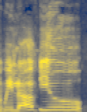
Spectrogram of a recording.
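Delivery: slow sing-song love to the dog; doting pet talk. Real, not acted. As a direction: croon it to the dog. Tender words to dog.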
